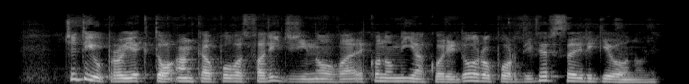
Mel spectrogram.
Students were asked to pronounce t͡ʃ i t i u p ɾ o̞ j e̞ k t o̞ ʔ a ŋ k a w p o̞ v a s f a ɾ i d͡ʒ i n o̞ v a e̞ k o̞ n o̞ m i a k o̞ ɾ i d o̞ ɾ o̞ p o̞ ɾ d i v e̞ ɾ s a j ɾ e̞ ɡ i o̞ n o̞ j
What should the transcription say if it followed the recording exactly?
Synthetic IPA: t͡ʃ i t i u p ɾ o̞ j e̞ k t o̞ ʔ a ŋ k a w p o̞ v a s f a ɾ i d͡ʒ i n o̞ v a e̞ k o̞ n o̞ m i a k o̞ ɾ i d o̞ ɾ o̞ p o̞ ɾ d i v e̞ ɾ s a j ɾ e̞ ɡ i o̞ n o̞ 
